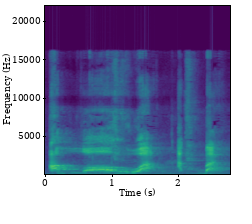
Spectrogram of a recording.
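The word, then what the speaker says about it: الله أكبر: Ya Allahu Allahu Akbar yang benar Allahu akbar kalau Allahu akbar berarti dia menambah huruf wau menambah huruf wau ya bapak-bapak supaya tidak membingungkan kalau dibacanya Allahu akbar berarti wau di antara Allah dan Akbar berarti dia tambah maka tidak sah Takbiratul ihramnya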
